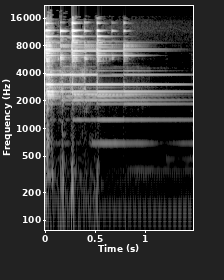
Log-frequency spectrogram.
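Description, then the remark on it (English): A meditation bell is rung to open a meditation session, ringing out with a bright, shimmering tone, a few softer taps following the first strike in quick succession, then a sustained hum slowly fading. No voices. “I'm just going to go ahead and ring a bell to connect us with the present moment.”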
